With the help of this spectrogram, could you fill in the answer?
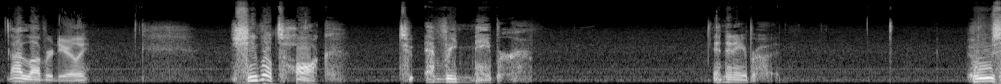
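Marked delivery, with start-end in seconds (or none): none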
